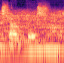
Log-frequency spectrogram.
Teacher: the first syllable sam is stressed and the second syllable pulse is not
